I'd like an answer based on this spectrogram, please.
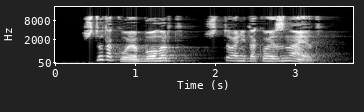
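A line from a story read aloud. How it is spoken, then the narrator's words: Plain question. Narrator (Russian): спросил Руис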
